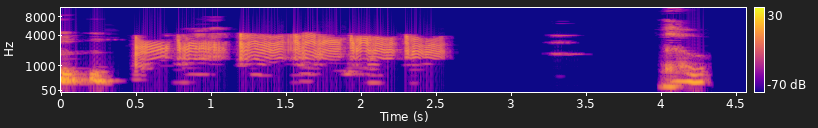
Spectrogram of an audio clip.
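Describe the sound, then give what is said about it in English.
A voice demonstrating a 'laugh in the throat' sound imitates a dolphin with a run of high, warbling squeaks and chirps for about two seconds, then a pause and one short squeal, fairly loud. “It's a dolphin noise.”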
